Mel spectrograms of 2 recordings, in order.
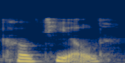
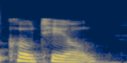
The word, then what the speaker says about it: Clothilde: C-L-O-T-H-I-L-D-E, Clotilde, is how I'm pronouncing it.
